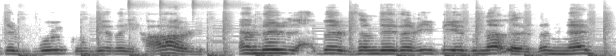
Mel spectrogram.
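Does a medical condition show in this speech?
Yes: cerebral palsy; mildly affects speaking and gait.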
